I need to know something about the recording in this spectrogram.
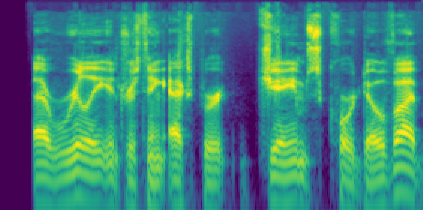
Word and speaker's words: Cordova: The first two episodes feature a really interesting expert, James Cordova. I hope I'm pronouncing that correctly. Yeah, it's Cordova, James Cordova.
